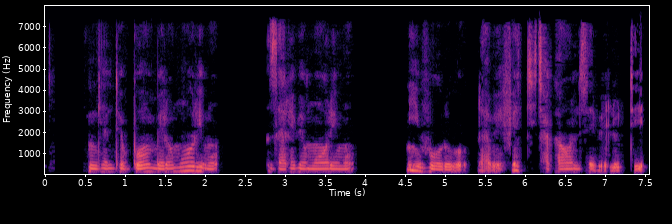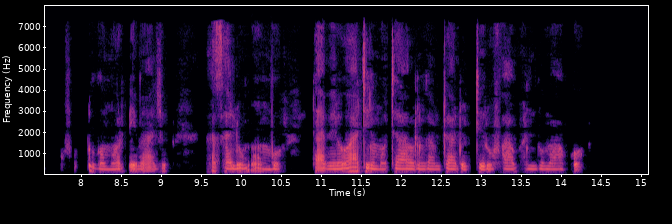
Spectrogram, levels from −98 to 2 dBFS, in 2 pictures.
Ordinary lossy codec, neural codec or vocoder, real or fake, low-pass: AAC, 32 kbps; none; real; 7.2 kHz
